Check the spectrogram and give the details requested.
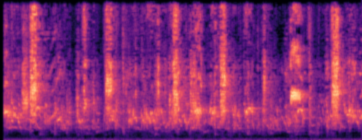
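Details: Pet budgerigars chirping: dense, overlapping squawks and warbled chatter, bright and scratchy, with frequent short sharp bursts and little pause between notes.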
